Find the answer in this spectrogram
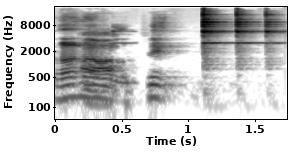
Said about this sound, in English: There's your clink. Yep, no, it doesn't work with aluminum on glass. Just a sad dunk.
